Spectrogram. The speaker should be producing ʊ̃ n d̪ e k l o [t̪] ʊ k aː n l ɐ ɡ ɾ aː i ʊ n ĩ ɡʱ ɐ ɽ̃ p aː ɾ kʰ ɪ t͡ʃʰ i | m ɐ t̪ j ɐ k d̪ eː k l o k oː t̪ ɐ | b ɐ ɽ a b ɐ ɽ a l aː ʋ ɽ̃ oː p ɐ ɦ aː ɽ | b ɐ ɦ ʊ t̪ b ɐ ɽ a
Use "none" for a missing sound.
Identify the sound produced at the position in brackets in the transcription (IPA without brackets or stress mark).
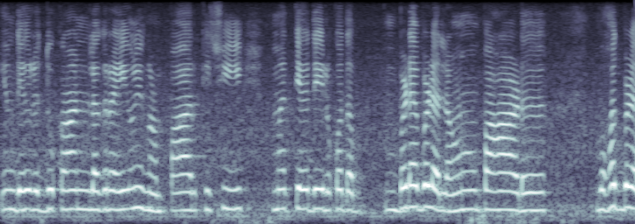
d̪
